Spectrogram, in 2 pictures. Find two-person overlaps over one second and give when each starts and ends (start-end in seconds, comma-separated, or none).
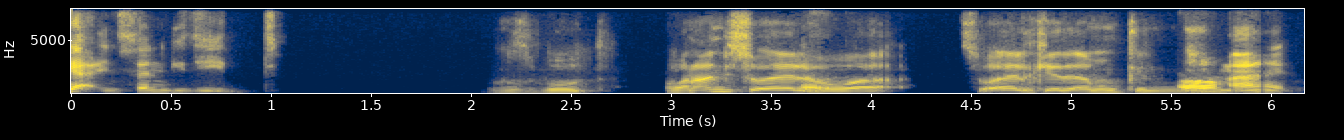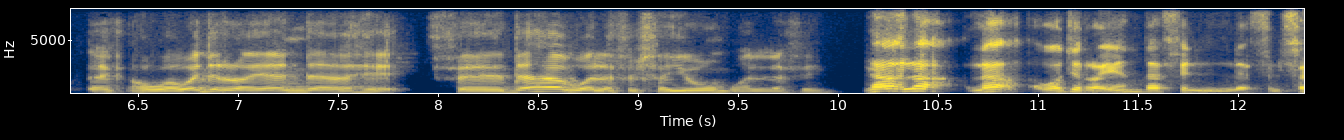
none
